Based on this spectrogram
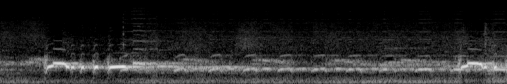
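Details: Zebra dove of the Bangkok crossing type, kept caged, delivering a long sad-sounding coo: bright opening accent, rippling notes in the first second, a long steady mellow tone, and another bright phrase just before the end.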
